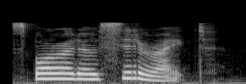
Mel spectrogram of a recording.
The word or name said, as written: sporadosiderite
